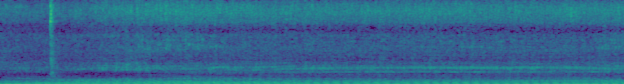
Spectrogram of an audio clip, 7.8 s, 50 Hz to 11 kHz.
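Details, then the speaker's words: 1970 Dodge Challenger with swapped 5.7 Gen 3 Hemi, Holley Terminator X ECU, long tube headers and Flowmaster mufflers, first start: deep, even burbling V8 idle, about four pulses a second, no misses or knocks; idling on its own with good oil pressure. "Got good oil pressure. And it's actually idling. It's idling on its own. That's awesome."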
